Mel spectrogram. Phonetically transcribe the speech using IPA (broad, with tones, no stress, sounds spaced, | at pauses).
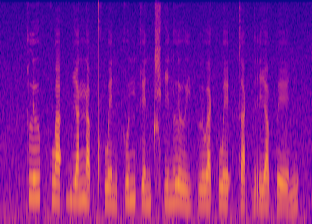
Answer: k l ɯː˥˩ p̚ k w a˦˥ ʔ b i˦˥ a̯ ŋ a˨˩ p̚ kʰ w e˨˩ n k u˥˩ n k e˦˥ n t͡ɕʰ i˦˥ n l ɯː˨˩ j p l u˦˥ a̯ k w e˦˥ ʔ t a˨˩ k̚ r i˧ a̯ p e˩˦ n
